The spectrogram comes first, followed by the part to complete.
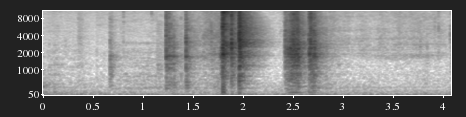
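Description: Hard clicks and clacks of the Adderini slingbow being handled and picked up: a few light clicks a little after a second in, a loud sharp clack near two seconds, and a softer knock about half a second after it.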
